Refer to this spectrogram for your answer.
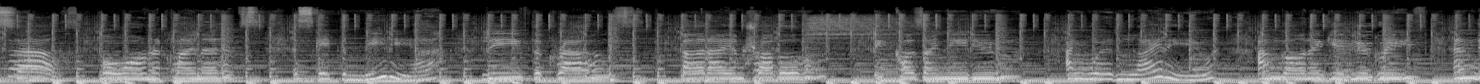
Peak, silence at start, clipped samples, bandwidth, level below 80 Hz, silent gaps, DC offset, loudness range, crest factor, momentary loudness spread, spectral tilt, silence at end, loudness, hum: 0 dBFS; 0 s; under 0.1%; 16 kHz; -24 dBFS; none; under 0.1%; 1 LU; 14 dB; 5 LU; -5.5 dB/octave; 0 s; -14 LUFS; none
